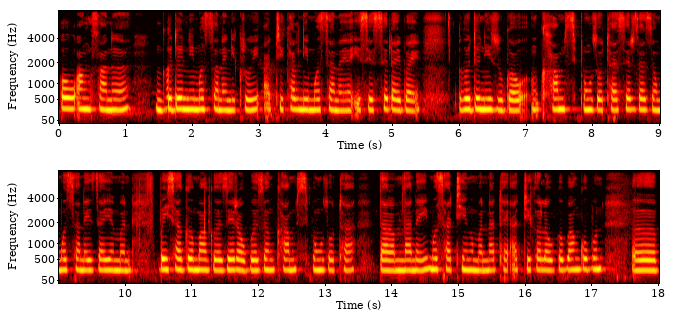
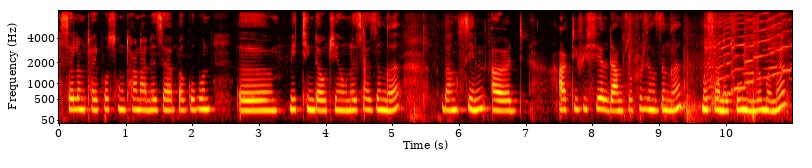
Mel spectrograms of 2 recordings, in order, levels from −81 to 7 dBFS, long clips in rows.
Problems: low volume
